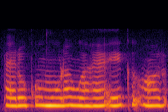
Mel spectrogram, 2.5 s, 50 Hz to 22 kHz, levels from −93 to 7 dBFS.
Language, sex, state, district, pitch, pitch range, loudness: Hindi, male, Delhi, New Delhi, 280 Hz, 275-285 Hz, -12 LUFS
